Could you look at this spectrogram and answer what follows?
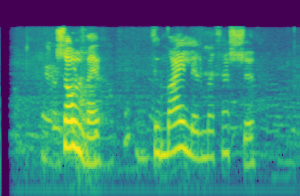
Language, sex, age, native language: Icelandic, female, 10, Icelandic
